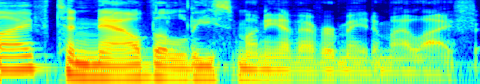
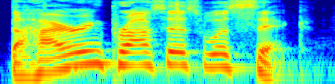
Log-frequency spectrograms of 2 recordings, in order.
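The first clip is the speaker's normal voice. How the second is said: much higher and louder, hyped; excited; 11 semitones higher, 6 dB louder than usual. Real, not acted. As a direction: shout the praise with real enthusiasm. Hyped agreeing with host.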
